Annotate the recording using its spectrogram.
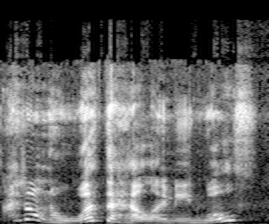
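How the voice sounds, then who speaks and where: A woman's voice: medium pitch, sing-song, normal speed, fairly bright tone. A woman voicing a cold, bitter, upset man in a fantasy novel reading. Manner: curt, cold, pointed. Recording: faintly noisy home livestream recording.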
